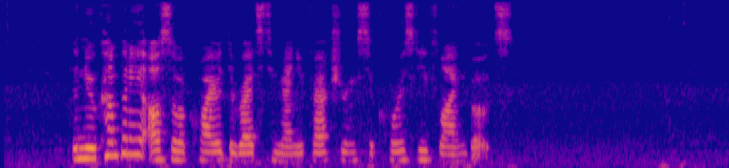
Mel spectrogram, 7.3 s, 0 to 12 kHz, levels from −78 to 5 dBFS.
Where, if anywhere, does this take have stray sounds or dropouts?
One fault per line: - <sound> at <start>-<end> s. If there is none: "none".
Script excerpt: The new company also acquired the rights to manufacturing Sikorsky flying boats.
none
